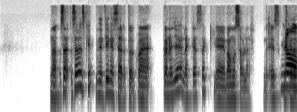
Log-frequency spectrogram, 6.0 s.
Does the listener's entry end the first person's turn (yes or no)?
yes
